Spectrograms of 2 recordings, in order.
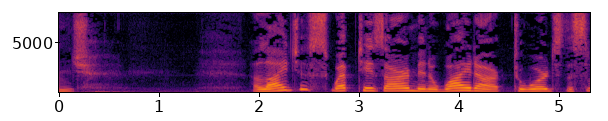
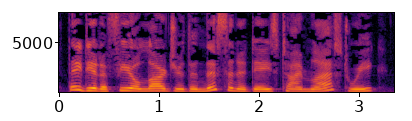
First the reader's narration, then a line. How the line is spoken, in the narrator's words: Ichabod Kirsten growled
